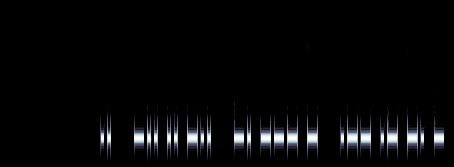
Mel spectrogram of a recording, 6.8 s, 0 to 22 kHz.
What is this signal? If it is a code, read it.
Morse code, heard as a keyed tone, about 25 wpm, 700 Hz. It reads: I DID NOT WANT
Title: Speed-Racing - Sets of 5 Words 20wpm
